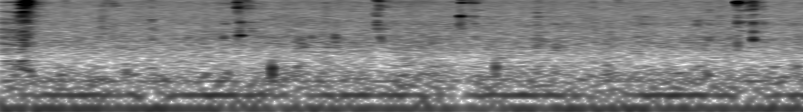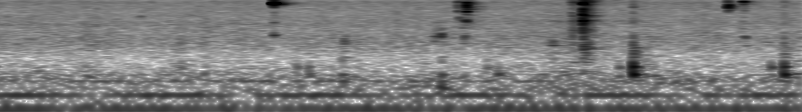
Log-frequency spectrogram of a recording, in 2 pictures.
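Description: Near silence with faint, scattered clicks: the mouth sounds of someone chewing a forkful of sauerkraut.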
